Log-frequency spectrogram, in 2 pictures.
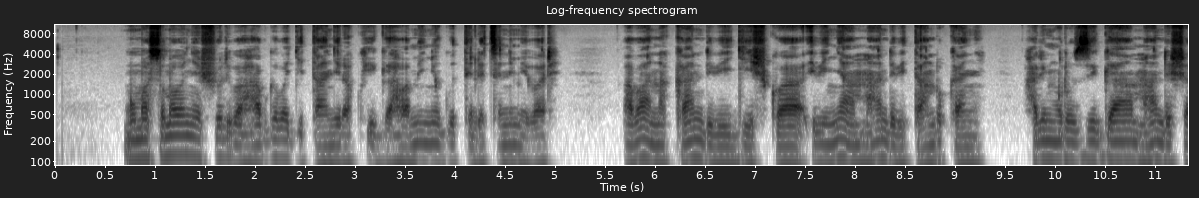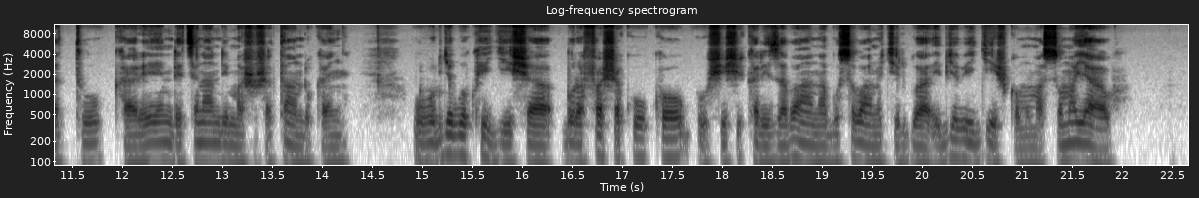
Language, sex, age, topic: Kinyarwanda, male, 25-35, education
